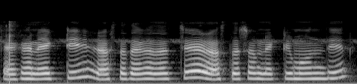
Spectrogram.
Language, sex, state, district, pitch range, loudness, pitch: Bengali, female, Tripura, West Tripura, 250-275 Hz, -15 LUFS, 260 Hz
